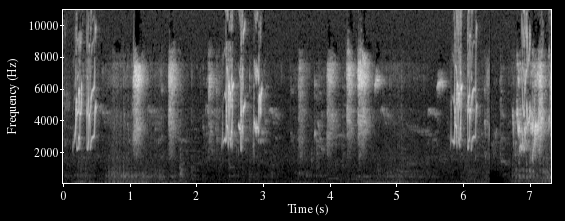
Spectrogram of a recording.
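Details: Pet budgerigars in a group, heard as scattered bursts of bright, high chirps and short warbles separated by quieter gaps, over a low background hum.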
